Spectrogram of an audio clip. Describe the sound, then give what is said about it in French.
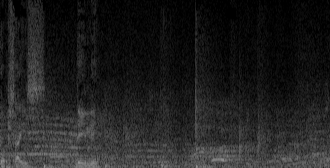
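A basketball bounces with a few dull thumps at uneven intervals as prisoners play during daily exercise in a prison yard, under steady chatter and shouts from many men. “Ils jouent au basket. C'est une activité journalière autorisée pour faire de l'exercice.”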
